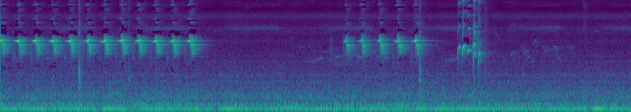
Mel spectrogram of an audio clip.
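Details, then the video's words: Young male canary twittering in the morning: a rapid run of bright, evenly spaced chip notes, about four per second, in two bursts separated by a pause, ending in a brief harsh rasp, over a steady low hum. "kenari jantan paud ngeriwik pagi hari"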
